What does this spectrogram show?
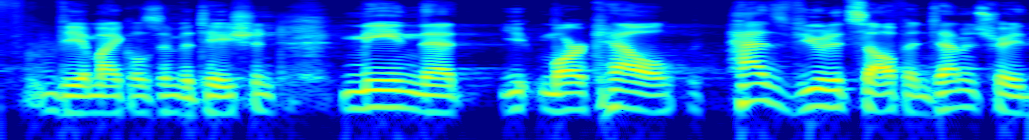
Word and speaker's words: Markel: was gonna be talking some of you might have said Marco so not only not heard of you didn't how to pronounce it so it's marquel we've learned that much today but you need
